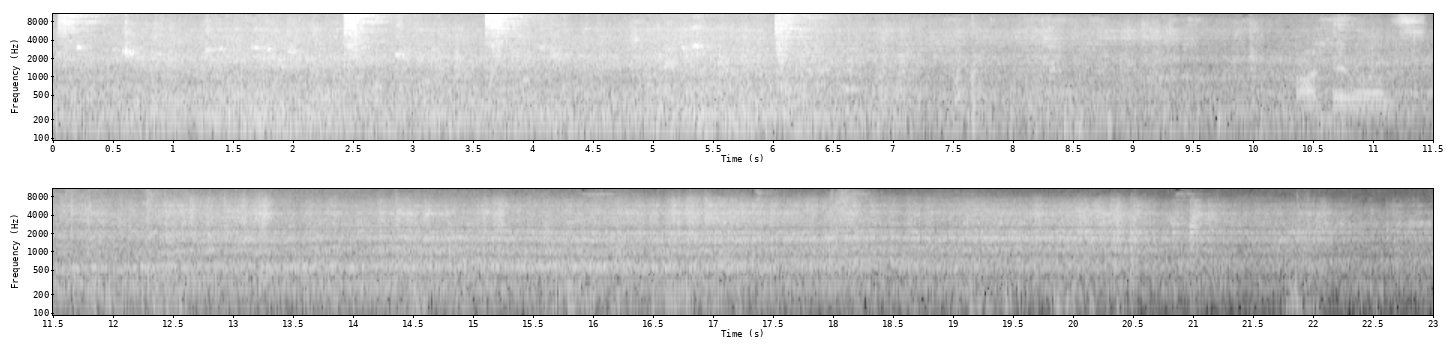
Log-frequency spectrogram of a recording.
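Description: A freight train rumbles and clatters past close by, then fades into the distance.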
